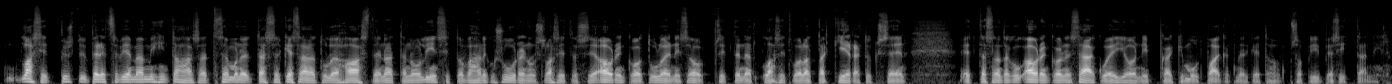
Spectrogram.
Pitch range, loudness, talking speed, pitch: 85-100 Hz, -22 LUFS, 200 wpm, 90 Hz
